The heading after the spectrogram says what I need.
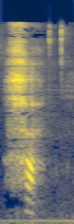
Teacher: you can feel that the back of your throat gets smaller and you're forcing your uh the air through that space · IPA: /h/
